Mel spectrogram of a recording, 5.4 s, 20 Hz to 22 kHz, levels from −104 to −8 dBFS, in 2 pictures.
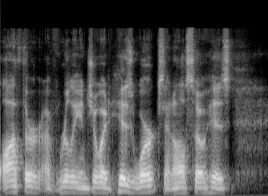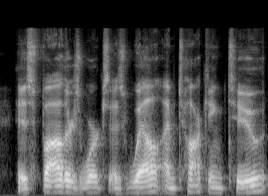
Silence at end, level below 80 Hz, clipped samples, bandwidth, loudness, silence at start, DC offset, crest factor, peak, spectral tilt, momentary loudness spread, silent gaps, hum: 0 s; -78 dBFS; under 0.1%; 12.5 kHz; -28 LUFS; 0 s; under 0.1%; 18 dB; -8 dBFS; -4 dB/octave; 8 LU; none; none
